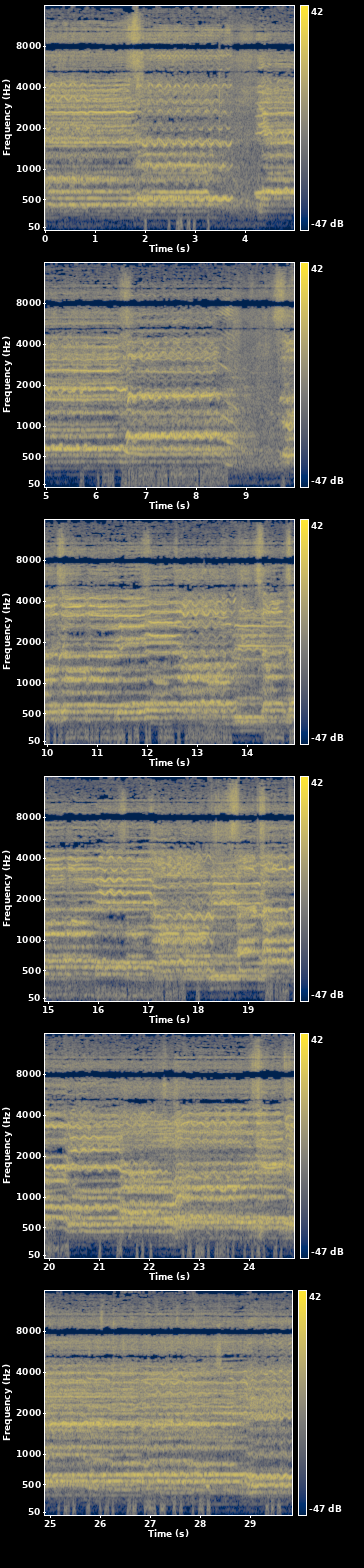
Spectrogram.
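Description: Mixed-voice high school choir singing a cappella in harmony, with sustained held notes and short breaks between phrases about four and nine seconds in.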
